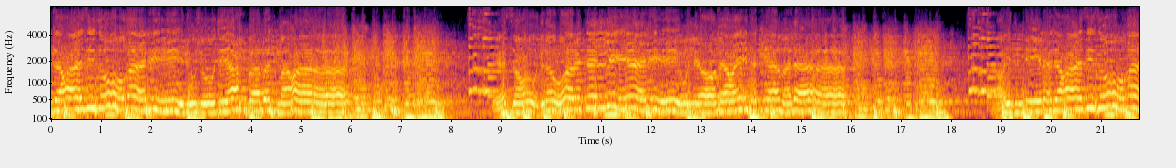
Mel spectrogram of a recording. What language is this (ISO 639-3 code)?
ara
